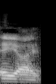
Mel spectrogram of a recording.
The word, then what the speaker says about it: Ai: But after Jericho, the next city they had to attack was called Ai, it's spelled Ai. I don't know if you pronounce it I, or I always call it Ai, but I just spell it out.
